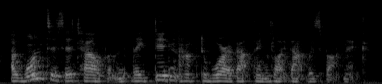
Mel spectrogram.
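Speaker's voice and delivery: ordinary delivery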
